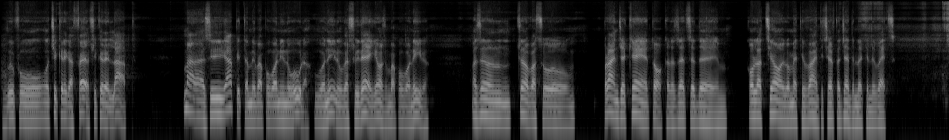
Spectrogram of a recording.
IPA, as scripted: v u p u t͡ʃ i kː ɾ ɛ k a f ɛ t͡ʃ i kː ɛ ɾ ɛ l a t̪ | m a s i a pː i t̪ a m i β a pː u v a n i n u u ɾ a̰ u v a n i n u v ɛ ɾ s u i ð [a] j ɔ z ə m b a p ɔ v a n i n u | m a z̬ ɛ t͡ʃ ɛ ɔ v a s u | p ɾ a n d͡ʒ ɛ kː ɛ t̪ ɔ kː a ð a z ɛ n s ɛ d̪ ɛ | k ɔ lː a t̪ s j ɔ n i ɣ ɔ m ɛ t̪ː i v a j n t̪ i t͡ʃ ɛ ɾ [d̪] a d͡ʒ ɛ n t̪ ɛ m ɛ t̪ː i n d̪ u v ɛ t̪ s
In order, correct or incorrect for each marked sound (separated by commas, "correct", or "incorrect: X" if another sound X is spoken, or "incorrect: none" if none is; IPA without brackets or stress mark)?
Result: incorrect: ɛ, incorrect: t̪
